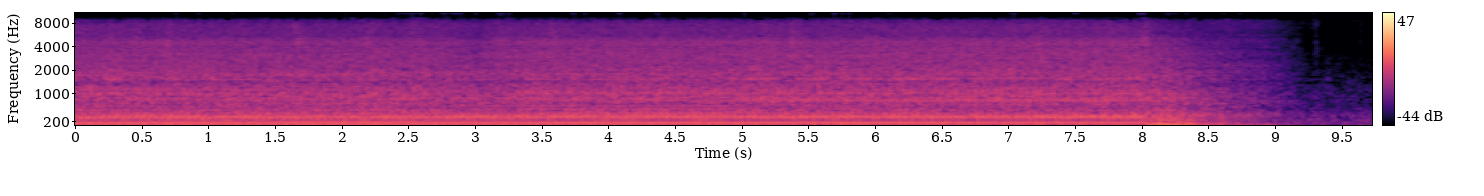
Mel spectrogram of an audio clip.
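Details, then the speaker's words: Rebuilt Ford 460 V8 in a 1975 Lincoln Continental, first startup after correcting the 180-degree-off distributor: steady, even idle rumble, then shutdown; sounded good, no knocks, but the oil filter seal blew and sprayed oil. "I did get to hear it run it sounded good but yeah we're going to be tearing back into it"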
